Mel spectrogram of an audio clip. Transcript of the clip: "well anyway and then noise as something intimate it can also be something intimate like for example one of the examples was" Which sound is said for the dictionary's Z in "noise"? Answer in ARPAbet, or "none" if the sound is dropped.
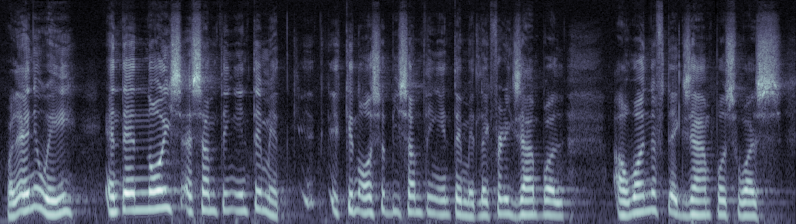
S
